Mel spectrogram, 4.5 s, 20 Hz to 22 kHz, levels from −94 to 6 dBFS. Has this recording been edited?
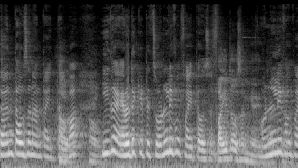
no; 0 cuts

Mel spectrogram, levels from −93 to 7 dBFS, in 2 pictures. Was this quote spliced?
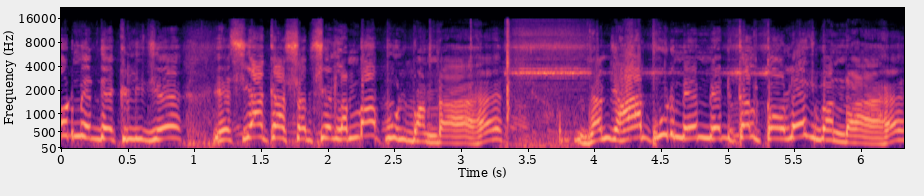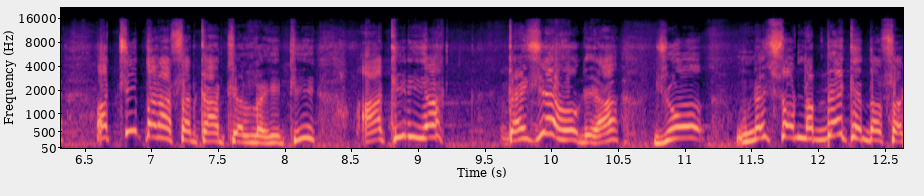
no; 0 cuts

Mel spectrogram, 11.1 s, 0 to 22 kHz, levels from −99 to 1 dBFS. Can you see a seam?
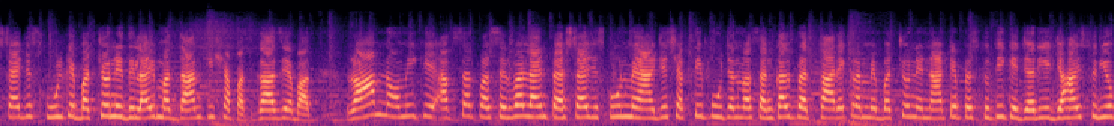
no; 0 cuts

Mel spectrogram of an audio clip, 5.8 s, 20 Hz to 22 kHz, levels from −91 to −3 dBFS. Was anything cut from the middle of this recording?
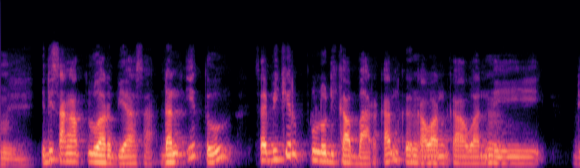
no; 0 cuts

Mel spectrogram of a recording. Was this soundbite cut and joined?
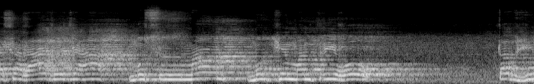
no; 0 cuts

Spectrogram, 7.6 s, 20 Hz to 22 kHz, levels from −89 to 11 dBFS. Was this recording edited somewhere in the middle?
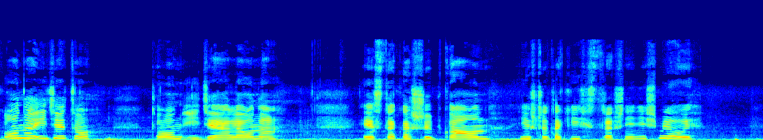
no; 0 cuts

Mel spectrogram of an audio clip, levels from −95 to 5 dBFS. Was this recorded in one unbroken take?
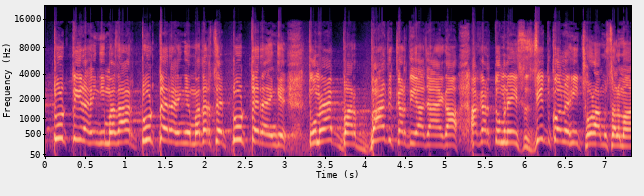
yes; 0 cuts

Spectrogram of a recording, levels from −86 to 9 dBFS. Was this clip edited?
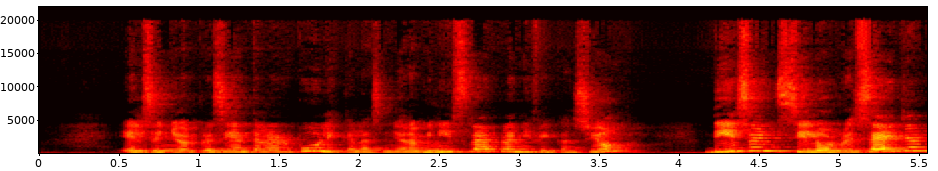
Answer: no; 0 cuts

